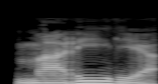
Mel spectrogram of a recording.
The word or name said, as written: Marilia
